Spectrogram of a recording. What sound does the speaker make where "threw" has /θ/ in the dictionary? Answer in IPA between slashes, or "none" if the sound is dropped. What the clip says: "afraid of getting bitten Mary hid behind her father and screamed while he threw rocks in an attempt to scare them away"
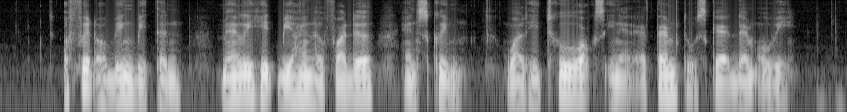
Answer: /t/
